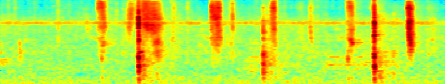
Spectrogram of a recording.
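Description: Tennis balls being struck by rackets and bouncing on a hard court during a baseline groundstroke rally. Two loud, close racket hits come about two and a half seconds apart, one in the first half and one near the end, with fainter hits and bounces from the far end between them.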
